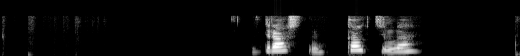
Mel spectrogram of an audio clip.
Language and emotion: Russian, sad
